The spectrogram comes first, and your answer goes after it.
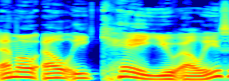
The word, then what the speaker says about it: Molekule: That's Molekule, so it's spelled like the word molecule, but with a K instead of a C.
